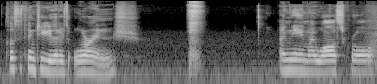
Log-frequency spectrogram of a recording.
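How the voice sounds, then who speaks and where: A young woman talks casually to her camera in her bedroom, her voice stuffy from being sick. She reads out old questions and answers with an easy, filler-heavy chattiness. Her tone has a gravelly fry, her pitch sits mid-range, and a faint hiss runs underneath. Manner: chatty, reads each question then comments offhand with many fillers. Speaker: vlogger. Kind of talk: casual vlog, reading old journal answers aloud. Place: small bedroom in an apartment.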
